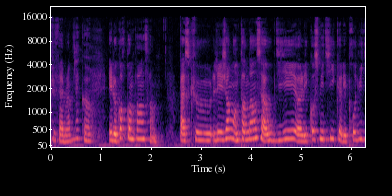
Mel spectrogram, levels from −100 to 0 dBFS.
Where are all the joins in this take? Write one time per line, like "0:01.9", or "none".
0:02.4

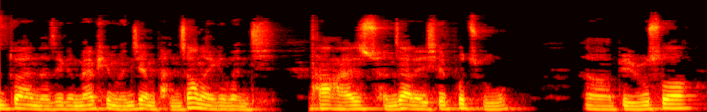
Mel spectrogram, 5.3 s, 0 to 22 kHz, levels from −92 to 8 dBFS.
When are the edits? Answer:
0:02.3

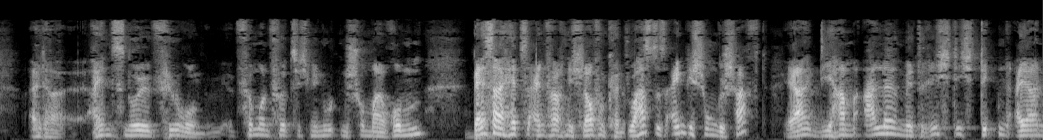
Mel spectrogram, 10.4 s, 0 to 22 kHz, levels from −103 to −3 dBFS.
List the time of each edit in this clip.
0:06.3
0:07.8

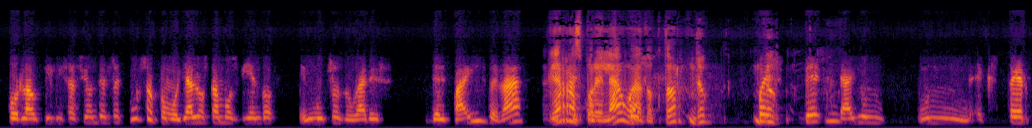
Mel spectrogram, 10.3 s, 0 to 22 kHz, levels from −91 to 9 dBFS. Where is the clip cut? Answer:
0:08.4

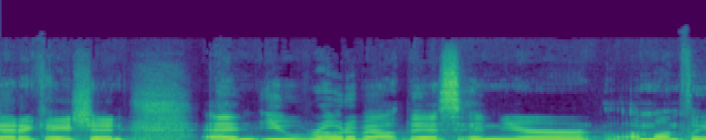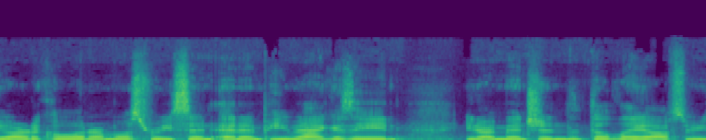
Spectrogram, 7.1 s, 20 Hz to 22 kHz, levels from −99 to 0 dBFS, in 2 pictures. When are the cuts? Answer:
none

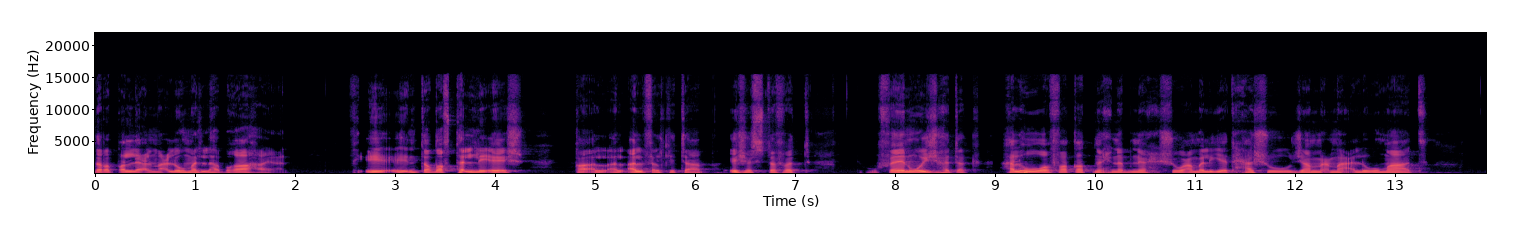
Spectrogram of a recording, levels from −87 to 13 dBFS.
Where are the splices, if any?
0:04.8
0:09.0

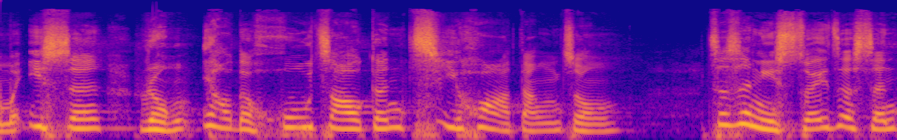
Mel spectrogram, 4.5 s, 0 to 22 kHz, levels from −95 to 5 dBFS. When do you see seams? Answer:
none

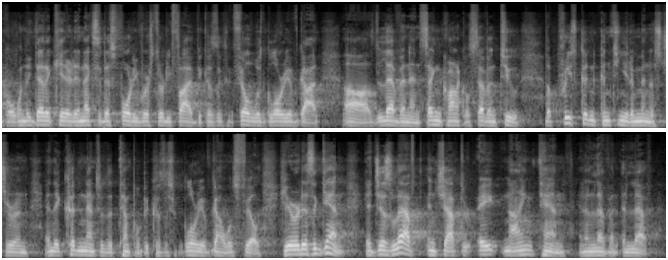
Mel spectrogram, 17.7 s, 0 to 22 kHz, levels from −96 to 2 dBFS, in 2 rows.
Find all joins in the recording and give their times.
0:05.0

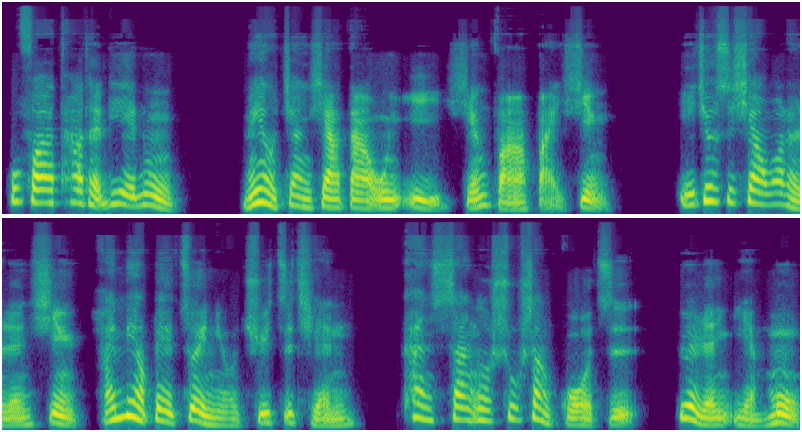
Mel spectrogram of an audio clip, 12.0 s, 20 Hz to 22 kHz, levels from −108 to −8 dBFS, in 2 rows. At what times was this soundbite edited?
0:04.9
0:09.0

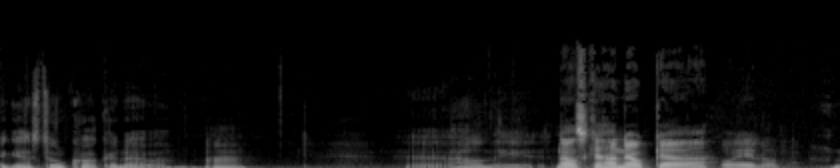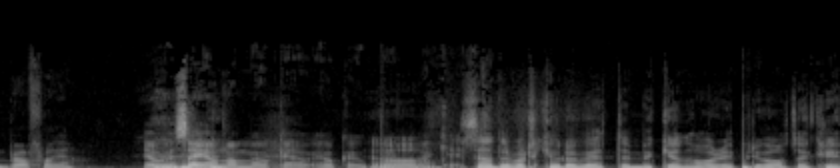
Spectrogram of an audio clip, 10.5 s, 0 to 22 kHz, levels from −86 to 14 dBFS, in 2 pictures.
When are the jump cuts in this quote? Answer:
0:04.5

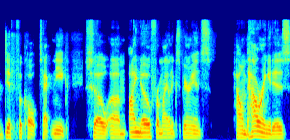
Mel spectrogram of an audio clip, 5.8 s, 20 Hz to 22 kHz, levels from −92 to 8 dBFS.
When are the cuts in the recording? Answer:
0:01.7

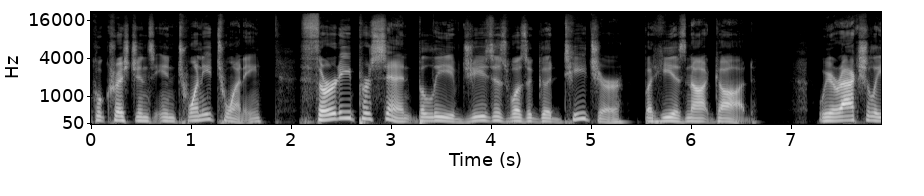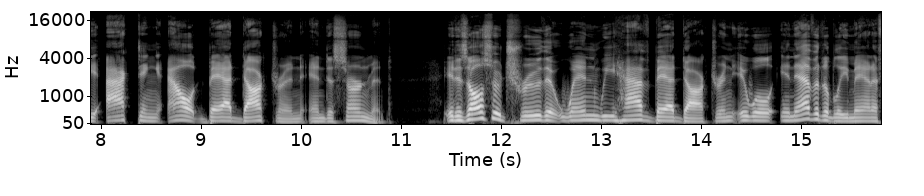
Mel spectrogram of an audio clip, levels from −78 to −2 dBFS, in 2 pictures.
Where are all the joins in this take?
0:07.1

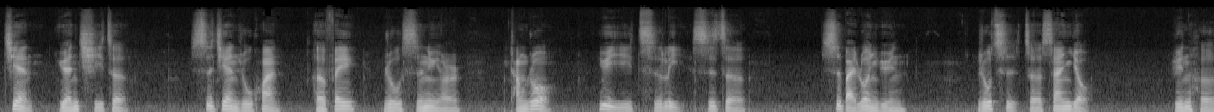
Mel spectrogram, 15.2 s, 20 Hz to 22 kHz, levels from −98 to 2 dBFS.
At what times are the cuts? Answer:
0:10.2

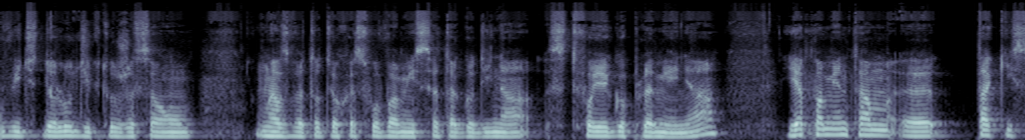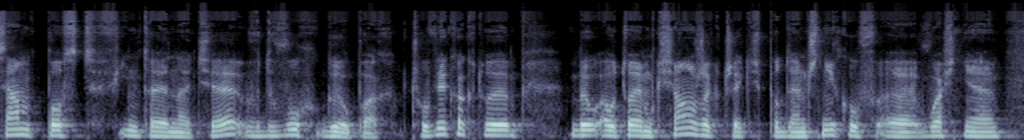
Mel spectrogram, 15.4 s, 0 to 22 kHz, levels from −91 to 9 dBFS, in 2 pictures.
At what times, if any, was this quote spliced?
none

